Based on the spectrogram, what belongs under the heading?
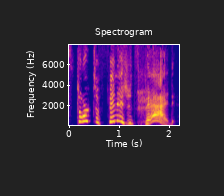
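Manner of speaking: very high, drawn-out exclamation; slow, high-pitched despairing verdict; exasperated wail. Real, not acted. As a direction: stretch it out in squeaky dismay.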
